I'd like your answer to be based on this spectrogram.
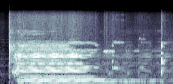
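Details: A Philips nebulizer compressor, just repaired after a failed motor winding, switches on abruptly and settles into a steady, loud droning hum, running normally.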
